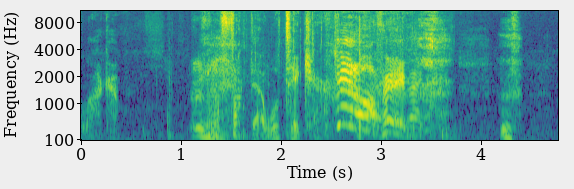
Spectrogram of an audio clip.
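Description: A man shouts angrily at another man.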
